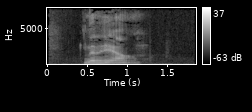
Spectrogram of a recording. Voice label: "niniaan", karuk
